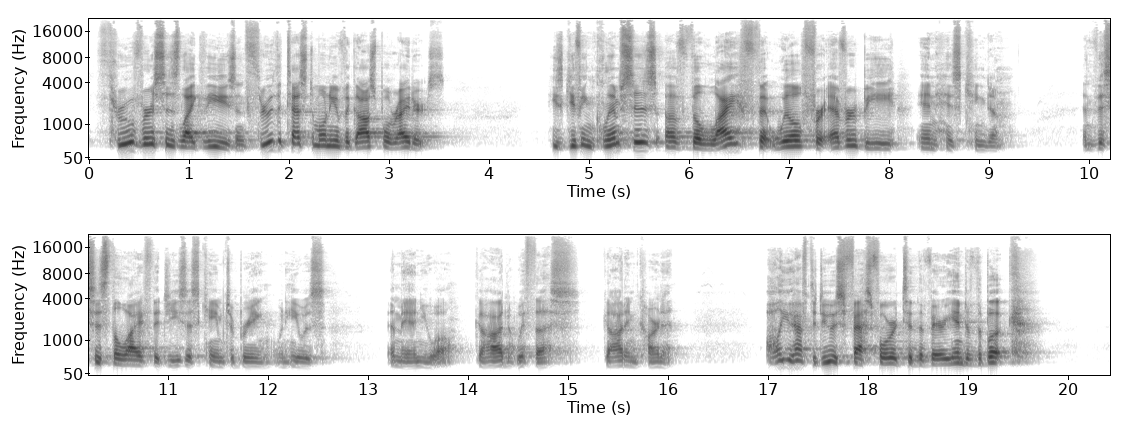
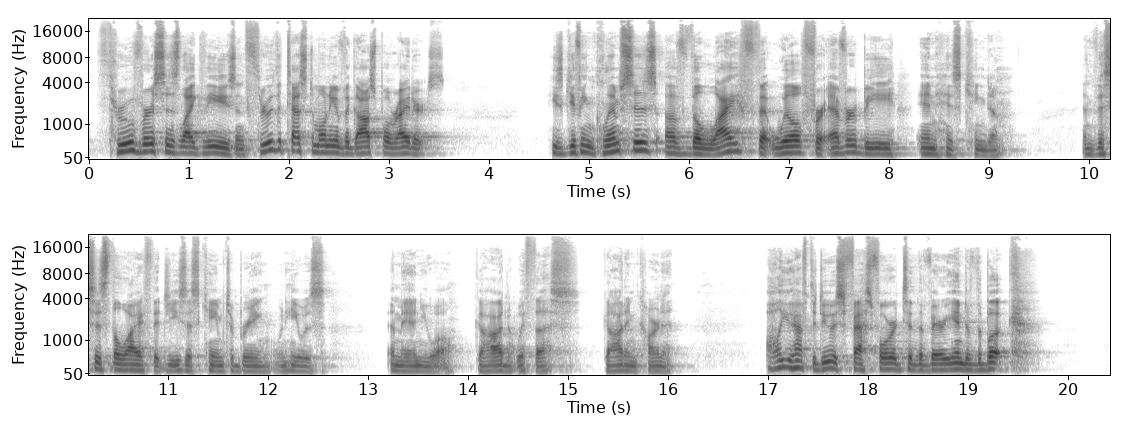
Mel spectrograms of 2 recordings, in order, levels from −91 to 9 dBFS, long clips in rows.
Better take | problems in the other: second | thin; somewhat; fading below 300 Hz

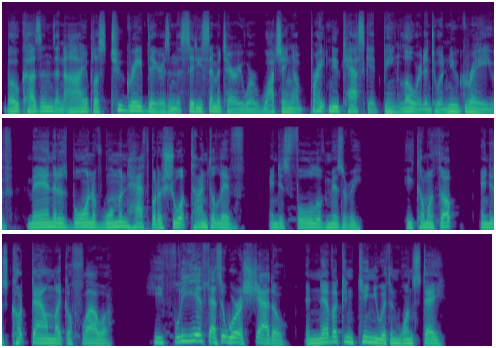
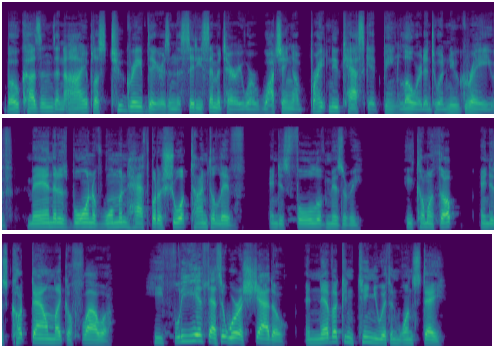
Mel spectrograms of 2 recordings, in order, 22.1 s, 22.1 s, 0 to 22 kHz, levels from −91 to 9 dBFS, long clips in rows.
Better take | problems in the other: first | thin; very; fading below 550 Hz

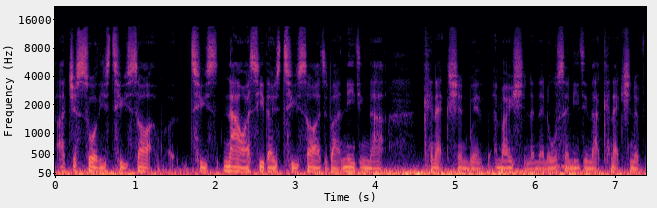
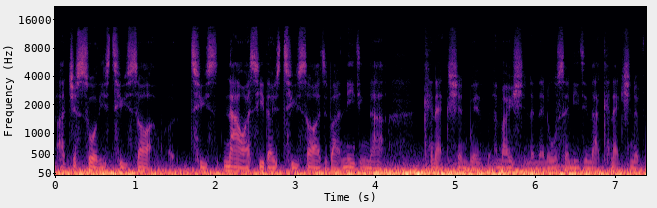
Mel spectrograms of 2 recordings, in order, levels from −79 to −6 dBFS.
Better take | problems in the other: first | low rumble; loud; throughout; 9 dB below the speech; faint in the first

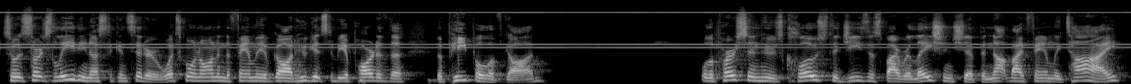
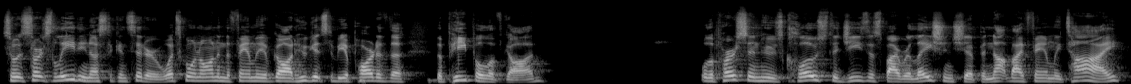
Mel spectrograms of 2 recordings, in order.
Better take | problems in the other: second | high-pitched whine; loud; throughout; 12 kHz, 7 dB below the speech

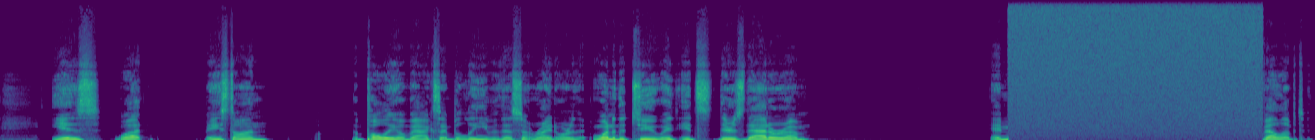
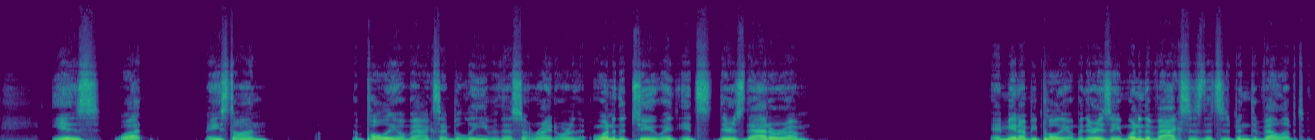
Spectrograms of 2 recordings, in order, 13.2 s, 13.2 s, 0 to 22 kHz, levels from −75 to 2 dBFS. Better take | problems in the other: second | audio cutting out; filled with static; at 10 s for 2.5 s

